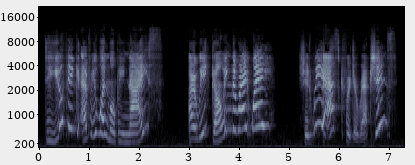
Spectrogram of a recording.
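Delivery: high, wondering character voice with questioning lifts; Question Mark. A narrator's reading. Question Mark wondering about the new school, high questioning voice. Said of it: "Question Mark wondered what it would be like".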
